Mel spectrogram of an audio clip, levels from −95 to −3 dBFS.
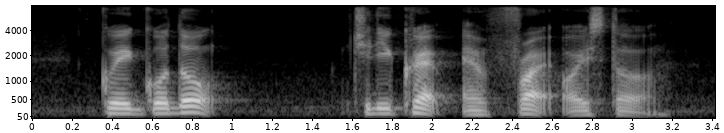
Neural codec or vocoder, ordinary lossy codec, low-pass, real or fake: none; none; none; real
